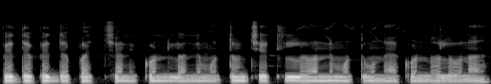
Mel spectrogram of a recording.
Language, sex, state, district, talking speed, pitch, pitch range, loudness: Telugu, male, Andhra Pradesh, Sri Satya Sai, 135 wpm, 85 Hz, 80-85 Hz, -17 LUFS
